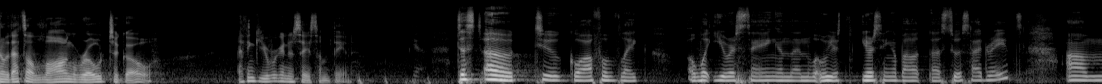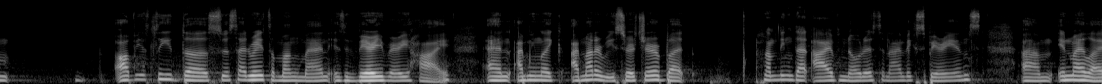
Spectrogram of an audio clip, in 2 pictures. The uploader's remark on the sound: This panel was the perfect way to celebrate #bellletstalk. We were honoured to be a part of the day and for our first “live podcast” recording, it turned out great!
